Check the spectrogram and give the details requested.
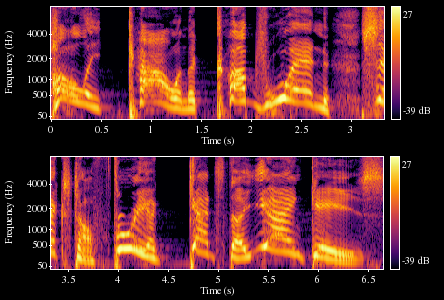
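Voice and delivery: very high-pitched exclamation, every word dragged out. Joking while reacting to a video: Harry Caray voice. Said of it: "'Cause like Harry Carey".

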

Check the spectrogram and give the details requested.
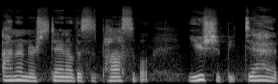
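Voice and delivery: put-on scared movie-style voice. Retelling a movie lab scene on a podcast; imitating Jennifer Connelly scared. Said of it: "And she's just so scared".

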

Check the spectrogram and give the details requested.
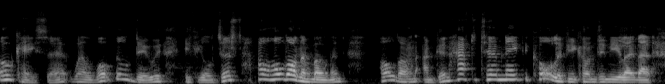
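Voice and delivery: sunny, sweet, cheerful, polite voice. Imitating someone being screamed at on a call: imitating a sunny, cheerful tone. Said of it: "all sunshine and rainbows talking to them".

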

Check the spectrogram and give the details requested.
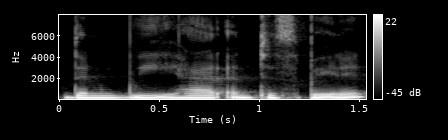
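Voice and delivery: ordinary talk, nothing marked

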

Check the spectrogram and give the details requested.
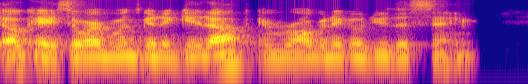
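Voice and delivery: ordinary talk, nothing marked

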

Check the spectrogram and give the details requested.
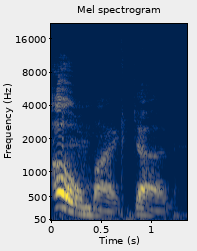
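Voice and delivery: put-on booming, very loud cry, nearly cracking up. Retelling how an actor said the line in a deleted scene: imitating someone almost laughing. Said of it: "you could tell he was almost on the verge of laughing".

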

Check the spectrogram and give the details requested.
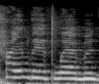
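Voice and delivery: very high, shrill, put-on ditzy young woman voice.

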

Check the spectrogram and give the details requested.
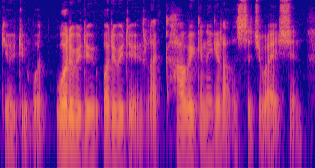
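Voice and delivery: hushed, breathy whisper, barely voiced. Retelling a cousin's words while hiding from a guard: imitating someone whispering. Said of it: "just whispering to me".

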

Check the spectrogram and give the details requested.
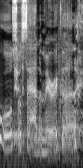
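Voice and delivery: slow, drawn-out, weepy, tearful crying voice. Retelling how people posted drawings of their pets: imitating someone crying. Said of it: "crying, being like".

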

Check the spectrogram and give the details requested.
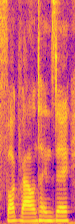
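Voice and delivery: ordinary delivery

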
